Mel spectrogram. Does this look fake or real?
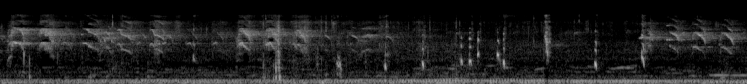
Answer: real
